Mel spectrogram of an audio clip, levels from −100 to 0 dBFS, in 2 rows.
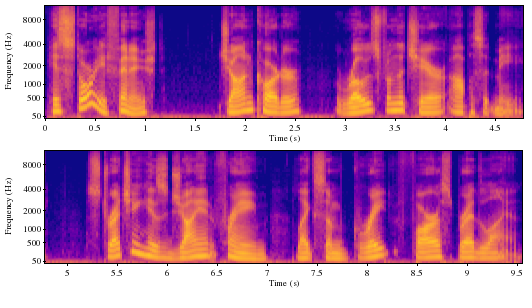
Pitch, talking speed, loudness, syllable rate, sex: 140 Hz, 130 wpm, -19 LUFS, 3.9 syllables/s, male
